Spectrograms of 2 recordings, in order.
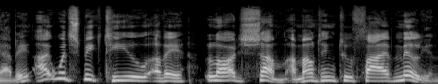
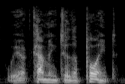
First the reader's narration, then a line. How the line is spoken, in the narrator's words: whispered the governor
